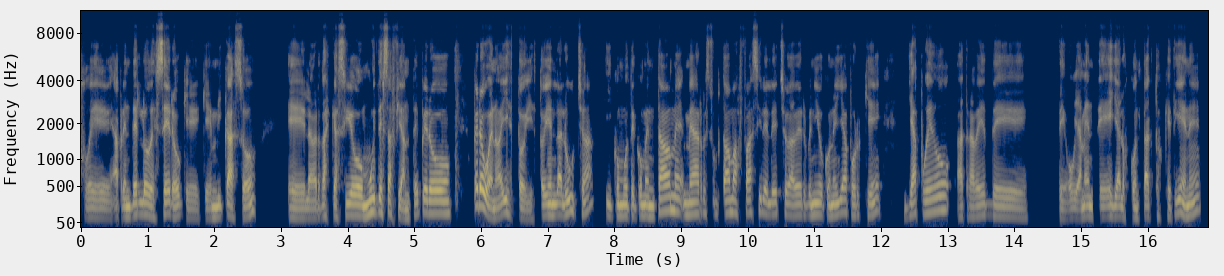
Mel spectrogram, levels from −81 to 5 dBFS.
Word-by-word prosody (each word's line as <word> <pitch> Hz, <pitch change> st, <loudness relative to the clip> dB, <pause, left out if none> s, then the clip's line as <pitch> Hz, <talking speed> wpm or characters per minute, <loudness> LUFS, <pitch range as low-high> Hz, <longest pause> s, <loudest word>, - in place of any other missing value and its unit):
eh, 100 Hz, -1 st, -2 dB
aprenderlo 130 Hz, +5 st, +1 dB
de 115 Hz, -, +1 dB
cero, 125 Hz, -3 st, +6 dB
que 95 Hz, -2 st, -6 dB
que 105 Hz, -, -5 dB
es 100 Hz, -, -4 dB
mi 110 Hz, +1 st, 0 dB
caso, -, -, +3 dB, 0.4 s
eh, 100 Hz, -2 st, 0 dB
la 100 Hz, -1 st, 0 dB
verdad 100 Hz, -, 0 dB
es -, -, -11 dB
que -, -, -1 dB
ha -, -, -5 dB
sido 125 Hz, -2 st, +4 dB
muy 140 Hz, +8 st, +4 dB
desafiante, 135 Hz, -, +1 dB
pero 145 Hz, -1 st, +3 dB, 0.3 s
pero -, -, +6 dB
bueno, -, -, +4 dB
ahí -, -, +2 dB
estoy, 90 Hz, -, -3 dB
estoy 120 Hz, +7 st, -1 dB
en 125 Hz, 0 st, +3 dB
la 130 Hz, 0 st, +3 dB
lucha. 155 Hz, -, -2 dB, 0.2 s
Y 250 Hz, -3 st, -6 dB
como 120 Hz, -, 0 dB
te -, -, -4 dB
comentaba, 125 Hz, +9 st, +2 dB
me 170 Hz, -3 st, 0 dB
me 130 Hz, +1 st, +1 dB
ha 140 Hz, 0 st, +3 dB
resultado 145 Hz, 0 st, -3 dB
más 150 Hz, -2 st, -1 dB
fácil 155 Hz, +1 st, -1 dB
el 135 Hz, -2 st, -2 dB
hecho 135 Hz, 0 st, -3 dB
de 125 Hz, -, 0 dB
haber 125 Hz, +1 st, -2 dB
venido 130 Hz, +1 st, -2 dB
con 120 Hz, 0 st, -2 dB
ella, 155 Hz, +5 st, 0 dB
porque 125 Hz, +4 st, -5 dB, 0.4 s
ya 135 Hz, +1 st, +1 dB
puedo 170 Hz, +5 st, -2 dB
a -, -, -2 dB
través 120 Hz, +3 st, -4 dB
de 110 Hz, -5 st, -4 dB, 0.5 s
de, 95 Hz, -, -5 dB
obviamente, 110 Hz, +3 st, -3 dB
ella, 115 Hz, 0 st, +1 dB
los -, -, -5 dB
contactos -, -, -3 dB
que -, -, -7 dB
tiene, 140 Hz, +1 st, 0 dB
125 Hz, 200 wpm, -24 LUFS, 110-145 Hz, 0.5 s, cero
